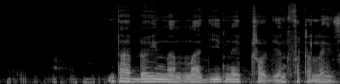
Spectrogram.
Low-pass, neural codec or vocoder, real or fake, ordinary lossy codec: none; none; real; none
